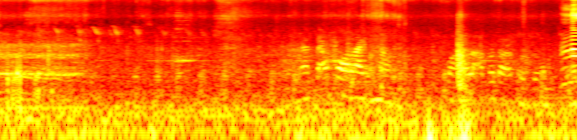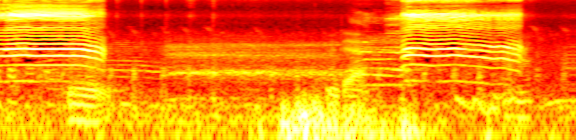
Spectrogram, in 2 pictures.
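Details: Sheep kept as farm livestock, where ewes give birth to several young. Two loud, long, wavering bleats arrive about four seconds apart, each with a strained, quavering tone, between stretches of quiet murmured talk and faint clucking.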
